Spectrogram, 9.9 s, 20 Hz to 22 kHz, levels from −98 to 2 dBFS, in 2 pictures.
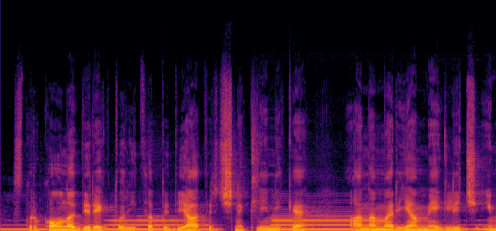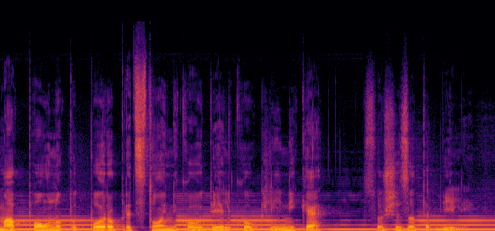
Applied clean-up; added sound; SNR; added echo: neural mask model RNNoise.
